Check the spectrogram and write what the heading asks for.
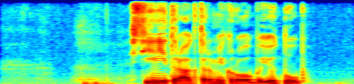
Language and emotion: Russian, angry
